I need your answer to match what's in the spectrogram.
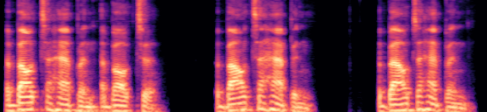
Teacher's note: esse T do about vai sumir, porque nós temos um outro T ali. E esse about to vai ser um to bem curtinho. About to happen.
